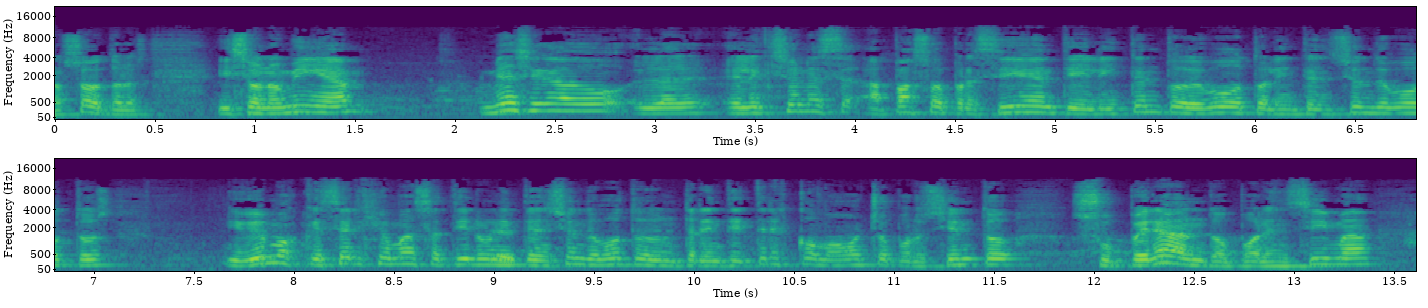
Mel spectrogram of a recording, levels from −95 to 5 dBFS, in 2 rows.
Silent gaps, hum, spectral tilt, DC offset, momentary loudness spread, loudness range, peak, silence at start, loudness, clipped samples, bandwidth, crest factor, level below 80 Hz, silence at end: none; none; -4.5 dB/octave; under 0.1%; 8 LU; 2 LU; -2 dBFS; 0 s; -22 LUFS; under 0.1%; 11.5 kHz; 20 dB; -60 dBFS; 0 s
